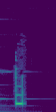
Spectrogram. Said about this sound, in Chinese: 所以呢，万晨毫无顾忌地拿起了手机，按下了接听键。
